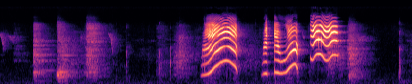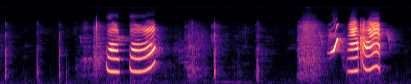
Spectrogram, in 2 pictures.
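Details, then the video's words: Talking pet parrot repeating "mummy" and "papa" indoors: three bursts of loud, harmonic, wavering syllables, swooping up and down, spaced about four seconds apart, with scattered clicks and soft chatter in between. "parrot talking || nonstop talking mummy papa"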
